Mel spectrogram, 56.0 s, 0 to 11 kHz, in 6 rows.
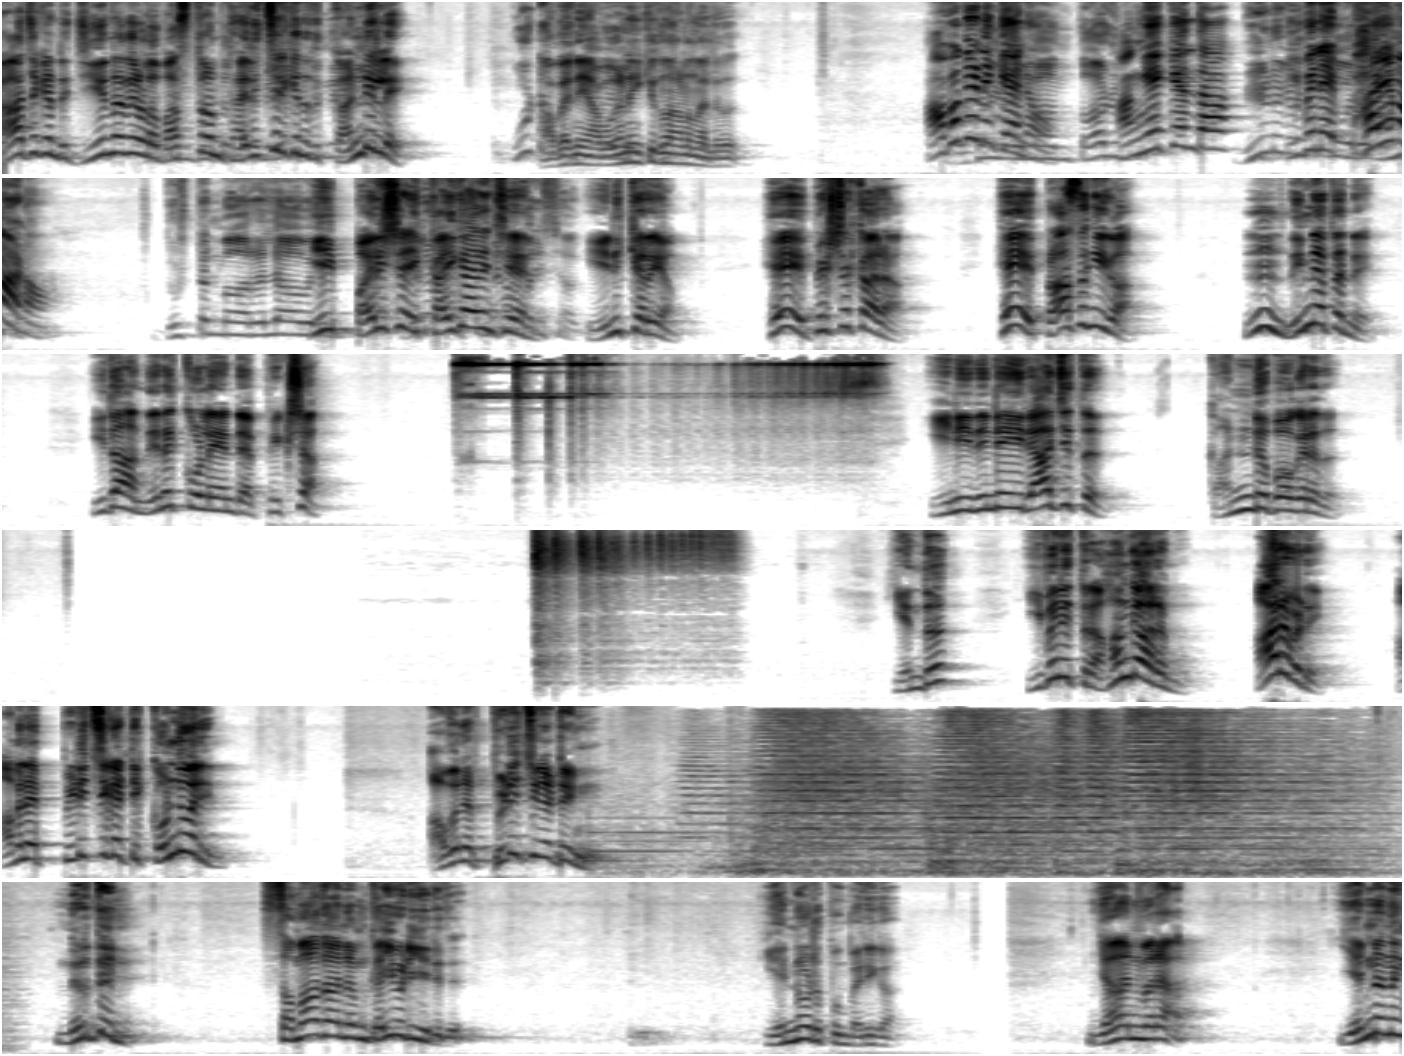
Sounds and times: Speech: 10.4 - 15.4, 26.7 - 27.6, 40.2 - 41.3, 47.0 - 47.7, 48.4 - 49.9, 51.7 - 52.7, 53.9 - 54.8, 55.6 - 56.0.

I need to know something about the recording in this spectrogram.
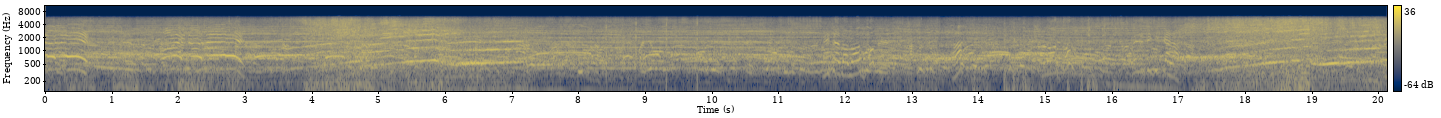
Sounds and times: Speech: 7.9 - 17.2.

